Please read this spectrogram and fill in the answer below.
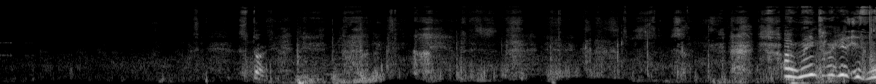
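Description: Near silence for the first second or so, then rustling and handling noise on a phone microphone as it is carried around outdoors, with low thumps about three and five and a half seconds in. Breathing and faint, indistinct voices run underneath.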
